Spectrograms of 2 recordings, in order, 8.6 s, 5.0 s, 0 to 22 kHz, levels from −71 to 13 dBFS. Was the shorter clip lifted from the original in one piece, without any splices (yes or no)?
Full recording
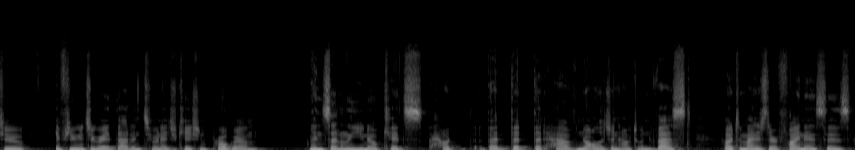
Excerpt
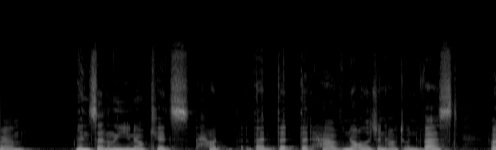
yes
